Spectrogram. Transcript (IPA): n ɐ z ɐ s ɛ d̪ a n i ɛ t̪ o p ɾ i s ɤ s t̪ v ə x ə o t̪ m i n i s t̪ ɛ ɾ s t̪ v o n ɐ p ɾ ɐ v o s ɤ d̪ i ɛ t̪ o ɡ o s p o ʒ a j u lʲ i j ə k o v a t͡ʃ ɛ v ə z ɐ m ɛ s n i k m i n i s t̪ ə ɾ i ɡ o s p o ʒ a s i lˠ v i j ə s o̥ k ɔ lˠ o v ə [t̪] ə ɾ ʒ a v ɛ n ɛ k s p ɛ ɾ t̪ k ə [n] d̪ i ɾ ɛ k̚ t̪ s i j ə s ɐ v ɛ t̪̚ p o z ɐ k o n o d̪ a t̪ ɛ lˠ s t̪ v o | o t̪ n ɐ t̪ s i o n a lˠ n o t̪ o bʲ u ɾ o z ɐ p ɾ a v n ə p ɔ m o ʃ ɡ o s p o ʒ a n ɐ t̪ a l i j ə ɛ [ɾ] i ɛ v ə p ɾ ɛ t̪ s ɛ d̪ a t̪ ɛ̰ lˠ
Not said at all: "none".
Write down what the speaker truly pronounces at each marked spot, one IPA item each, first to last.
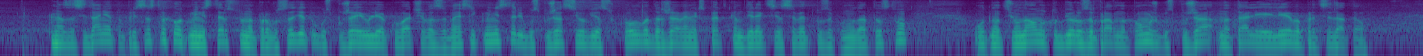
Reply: d̪, m, l

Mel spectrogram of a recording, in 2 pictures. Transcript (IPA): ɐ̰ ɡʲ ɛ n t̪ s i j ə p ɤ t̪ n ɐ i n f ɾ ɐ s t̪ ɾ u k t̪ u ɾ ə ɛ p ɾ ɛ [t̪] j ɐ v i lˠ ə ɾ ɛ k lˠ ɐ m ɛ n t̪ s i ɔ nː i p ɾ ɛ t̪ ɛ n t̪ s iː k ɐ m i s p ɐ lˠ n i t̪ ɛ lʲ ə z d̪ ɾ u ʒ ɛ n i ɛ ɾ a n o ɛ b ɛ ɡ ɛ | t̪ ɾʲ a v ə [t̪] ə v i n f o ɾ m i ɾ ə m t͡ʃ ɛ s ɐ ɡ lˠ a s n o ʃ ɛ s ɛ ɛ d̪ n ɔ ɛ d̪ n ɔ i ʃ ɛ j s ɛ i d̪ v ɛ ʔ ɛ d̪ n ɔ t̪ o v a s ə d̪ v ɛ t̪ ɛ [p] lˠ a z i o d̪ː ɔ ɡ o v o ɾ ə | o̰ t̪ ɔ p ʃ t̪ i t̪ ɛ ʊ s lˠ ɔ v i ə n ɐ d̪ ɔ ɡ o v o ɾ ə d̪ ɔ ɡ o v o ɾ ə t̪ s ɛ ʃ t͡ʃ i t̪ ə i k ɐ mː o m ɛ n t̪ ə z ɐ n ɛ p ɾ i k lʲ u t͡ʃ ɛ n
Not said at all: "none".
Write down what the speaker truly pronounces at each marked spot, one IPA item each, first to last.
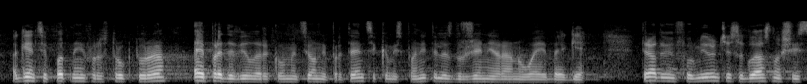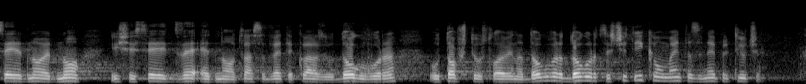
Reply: d̪, d̪, k

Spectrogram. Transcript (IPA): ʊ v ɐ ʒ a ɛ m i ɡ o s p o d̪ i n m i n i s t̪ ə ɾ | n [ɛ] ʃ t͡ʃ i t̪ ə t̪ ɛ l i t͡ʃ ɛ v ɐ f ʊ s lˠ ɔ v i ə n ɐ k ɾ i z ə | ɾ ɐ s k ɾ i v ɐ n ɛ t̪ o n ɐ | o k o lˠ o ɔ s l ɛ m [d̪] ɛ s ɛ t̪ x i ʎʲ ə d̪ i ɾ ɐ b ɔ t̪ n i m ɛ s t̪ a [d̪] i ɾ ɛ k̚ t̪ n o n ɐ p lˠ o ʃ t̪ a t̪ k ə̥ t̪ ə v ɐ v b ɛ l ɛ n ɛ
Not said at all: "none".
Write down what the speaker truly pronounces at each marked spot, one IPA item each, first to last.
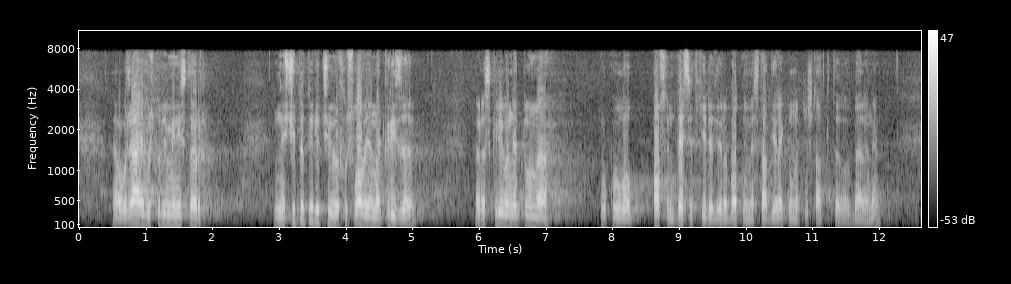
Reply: ɛ, d̪, d̪

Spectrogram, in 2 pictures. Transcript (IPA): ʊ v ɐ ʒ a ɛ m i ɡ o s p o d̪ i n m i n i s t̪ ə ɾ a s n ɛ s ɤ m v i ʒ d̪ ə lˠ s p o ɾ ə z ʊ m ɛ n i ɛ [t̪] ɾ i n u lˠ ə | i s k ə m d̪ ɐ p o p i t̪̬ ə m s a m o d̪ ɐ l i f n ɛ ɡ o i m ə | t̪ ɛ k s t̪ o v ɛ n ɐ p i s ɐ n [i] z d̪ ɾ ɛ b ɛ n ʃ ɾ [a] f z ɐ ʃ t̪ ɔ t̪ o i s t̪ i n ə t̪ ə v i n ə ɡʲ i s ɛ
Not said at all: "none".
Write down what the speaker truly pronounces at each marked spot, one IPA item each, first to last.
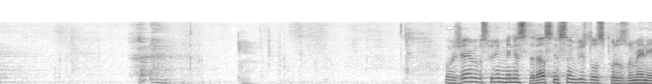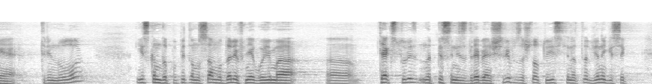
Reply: t̪, i, i

